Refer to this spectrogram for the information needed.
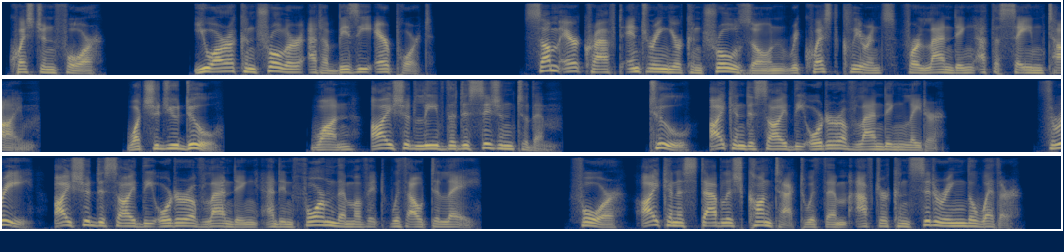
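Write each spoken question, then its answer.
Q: What should you do?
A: 3: I should decide the order of landing and inform them of it without delay.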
